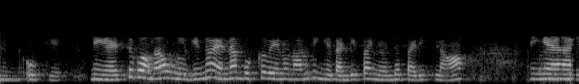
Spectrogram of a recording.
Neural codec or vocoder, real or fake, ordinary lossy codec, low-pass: none; real; none; 3.6 kHz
